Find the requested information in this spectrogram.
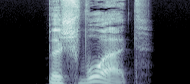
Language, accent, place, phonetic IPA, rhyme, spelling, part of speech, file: German, Germany, Berlin, [bəˈʃvoːɐ̯t], -oːɐ̯t, beschwort, verb, De-beschwort.ogg
- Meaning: second-person plural preterite of beschwören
